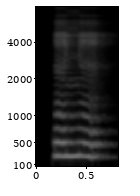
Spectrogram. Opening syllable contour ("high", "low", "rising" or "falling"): low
